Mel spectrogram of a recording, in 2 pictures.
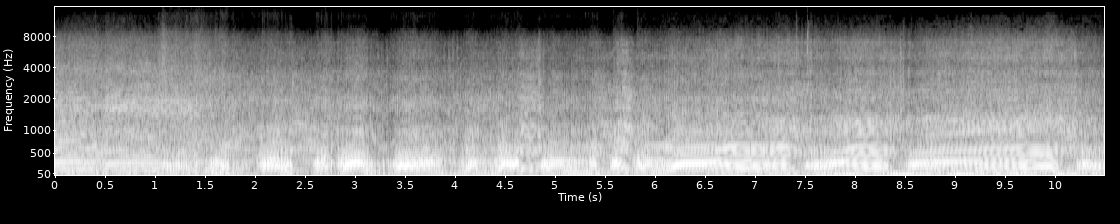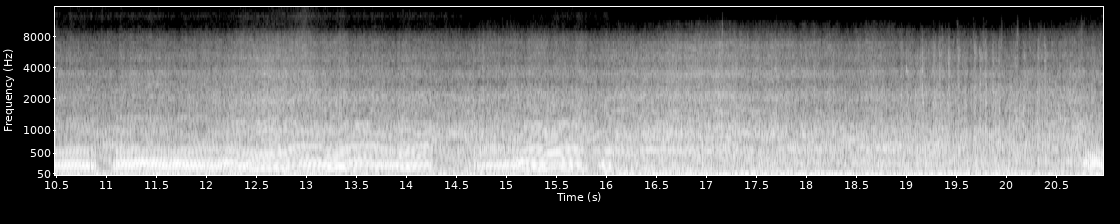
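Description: Tyres crunch over dirt and gravel.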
